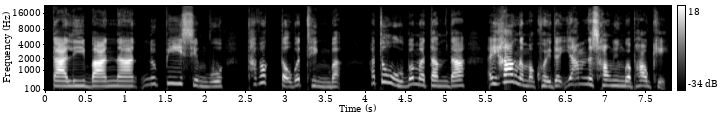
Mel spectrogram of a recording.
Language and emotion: Manipuri, angry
